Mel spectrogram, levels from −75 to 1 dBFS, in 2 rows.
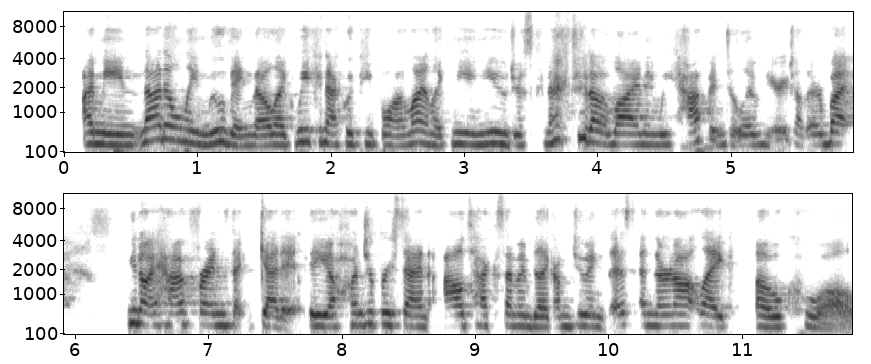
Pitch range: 200-235 Hz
